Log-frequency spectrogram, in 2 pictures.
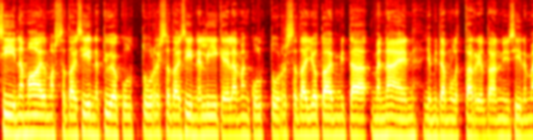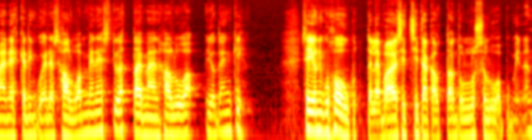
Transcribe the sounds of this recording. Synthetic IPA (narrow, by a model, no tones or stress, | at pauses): siːnæmɑːilmɑsːɑt̪ɑisiːnæt̪yøkult̪ːuːrisːɑt̪ɑisiːnælliːkeelæmæŋkult̪ːuːrisːɑt̪ɑijjot̪ɑimmit̪æmænæinjɑmit̪æmulːet̪t̪ɑrjot̪ɑːnniːnsiːnæmæenehkæniːŋkuedeshɑluɑmmenest̪yæt̪t̪ɑimæenhɑluɑjot̪eŋki | seijoniːŋkuhoukut̪ːeleʋɑːjɑsit̪sit̪ækɑut̪ːɑont̪ulːusseluopuminen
